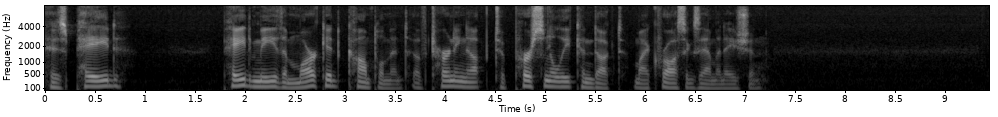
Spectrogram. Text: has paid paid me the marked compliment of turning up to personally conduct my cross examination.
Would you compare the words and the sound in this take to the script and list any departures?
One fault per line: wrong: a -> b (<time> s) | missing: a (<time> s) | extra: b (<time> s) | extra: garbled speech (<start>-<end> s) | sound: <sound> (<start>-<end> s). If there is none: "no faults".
no faults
